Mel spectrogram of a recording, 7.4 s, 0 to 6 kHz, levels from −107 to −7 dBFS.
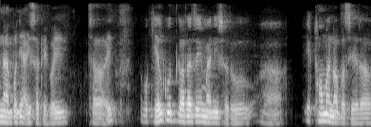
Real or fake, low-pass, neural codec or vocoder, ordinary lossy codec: real; 5.4 kHz; none; AAC, 32 kbps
